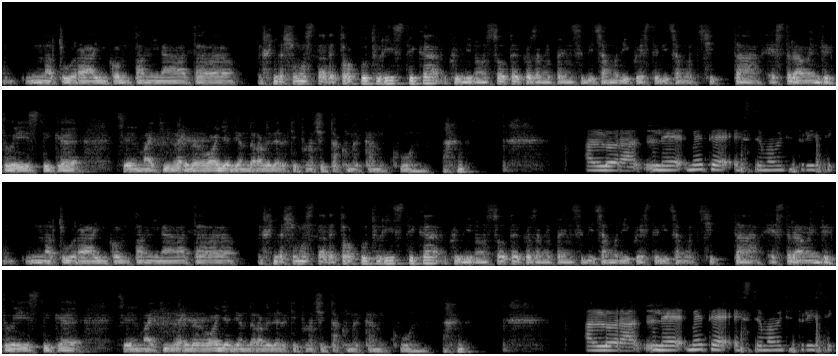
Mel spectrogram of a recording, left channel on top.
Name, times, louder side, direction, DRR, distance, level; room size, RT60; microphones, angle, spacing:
voice 1, 0.0-13.0 13.3-13.7, left 2 dB, 20° left, 1.0 m, -26 dB
voice 2, 14.2-16.6, right 1 dB, 25° right, 0.6 m, -28 dB
3.5 x 2.5 x 3.6 m
head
